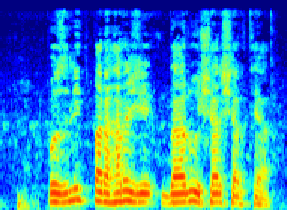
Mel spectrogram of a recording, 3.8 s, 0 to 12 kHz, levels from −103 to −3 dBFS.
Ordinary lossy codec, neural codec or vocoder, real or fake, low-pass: Opus, 64 kbps; none; real; 9.9 kHz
